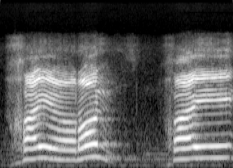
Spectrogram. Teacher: یا ساکن ما قبل فتح ہے، حروف لین نرمی کے ساتھ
